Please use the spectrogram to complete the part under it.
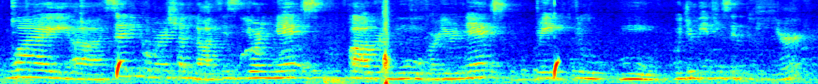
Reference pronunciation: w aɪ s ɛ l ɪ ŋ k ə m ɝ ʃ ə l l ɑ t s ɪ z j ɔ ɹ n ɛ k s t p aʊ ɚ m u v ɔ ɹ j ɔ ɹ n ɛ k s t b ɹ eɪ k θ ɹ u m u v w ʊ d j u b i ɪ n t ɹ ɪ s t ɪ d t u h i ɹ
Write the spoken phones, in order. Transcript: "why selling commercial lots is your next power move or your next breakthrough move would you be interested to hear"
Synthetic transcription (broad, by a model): w aɪ s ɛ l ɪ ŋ k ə m ɝ ʃ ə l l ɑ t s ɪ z j ɔ ɹ n ɛ k s t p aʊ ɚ m u v ɔ ɹ j ɔ ɹ n ɛ k s t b ɹ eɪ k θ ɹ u m u v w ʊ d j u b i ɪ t ɪ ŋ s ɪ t t u h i ɹ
